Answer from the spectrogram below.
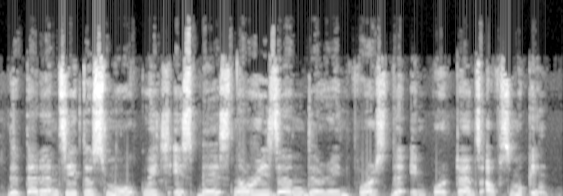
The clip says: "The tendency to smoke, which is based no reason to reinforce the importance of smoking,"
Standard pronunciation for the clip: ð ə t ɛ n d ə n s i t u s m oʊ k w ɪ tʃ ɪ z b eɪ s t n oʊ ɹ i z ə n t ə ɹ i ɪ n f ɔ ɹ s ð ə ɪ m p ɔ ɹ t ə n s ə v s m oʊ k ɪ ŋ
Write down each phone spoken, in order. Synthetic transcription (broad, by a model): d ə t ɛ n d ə n s i t u s m oʊ k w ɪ tʃ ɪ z b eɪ s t n oʊ ɹ i z ə n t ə ɹ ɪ n f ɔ ɹ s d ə ɪ m p ɔ ɹ t ə n s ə f s m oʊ k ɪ ŋ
